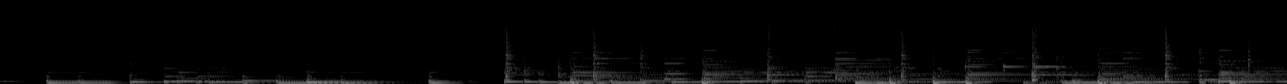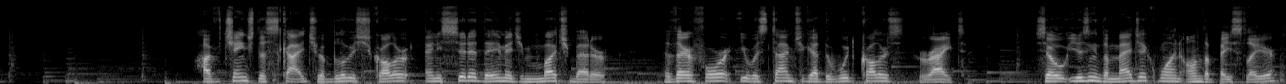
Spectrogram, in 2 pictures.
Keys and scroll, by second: 5.2 ctrl+z, 5.3 v, 6.9 p, 9.7-11.5 typing, 11.3 Return, 16.6-18.3 typing, 17.8 alt+BackSpace, 19.4-20.1 typing.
